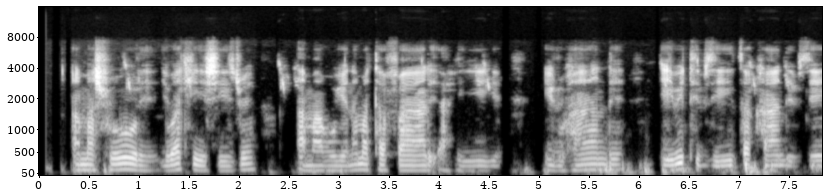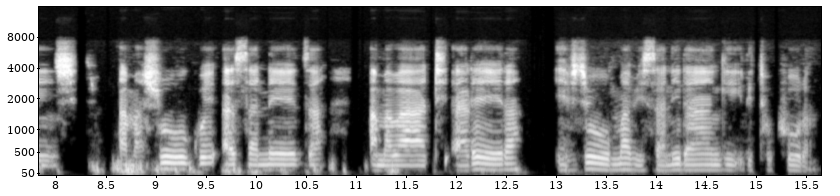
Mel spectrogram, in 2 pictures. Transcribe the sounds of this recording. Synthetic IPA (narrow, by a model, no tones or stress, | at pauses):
amaʃuːɾe̞juβakʰiʃid͡ʒwe̞amaβujenamatafaɾiʔahije̞iɾuhaːnde̞iβitʰivjiːzakʰaːndivjiːnʃi̥amaʃuːɡwe̞ʔasane̞ːzaːmaβaːtʰiʔaɾe̞ɾa | ivjuːmaβisa̰niɾaːŋɡḭɾitʰukʰuɾa̰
